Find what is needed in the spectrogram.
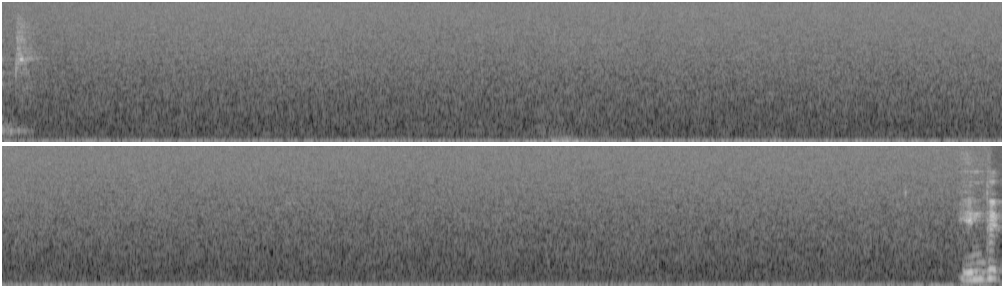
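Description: Steady hiss with a low hum underneath: the recording's background noise, with no other sound in the pause.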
